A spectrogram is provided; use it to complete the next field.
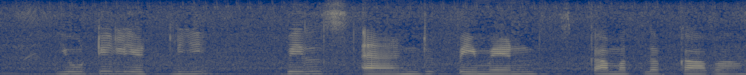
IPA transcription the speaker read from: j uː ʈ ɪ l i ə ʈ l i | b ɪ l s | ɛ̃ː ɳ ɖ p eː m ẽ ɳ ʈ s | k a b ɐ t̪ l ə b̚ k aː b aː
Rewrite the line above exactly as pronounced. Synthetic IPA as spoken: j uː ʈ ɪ l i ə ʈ l i | b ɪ l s | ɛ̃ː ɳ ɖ p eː m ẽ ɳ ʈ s | k a m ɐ t̪ l ə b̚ k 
